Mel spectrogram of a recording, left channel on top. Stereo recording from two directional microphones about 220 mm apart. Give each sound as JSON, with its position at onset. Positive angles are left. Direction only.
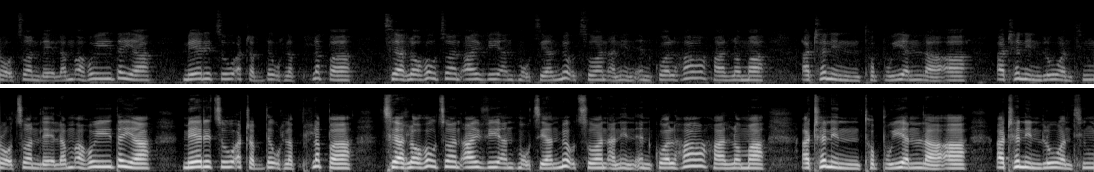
{"t": 0.0, "sound": "speech", "side_deg": -55}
